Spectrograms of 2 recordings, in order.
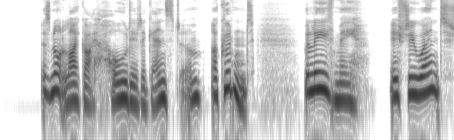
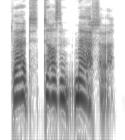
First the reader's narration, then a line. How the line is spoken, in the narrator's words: The Emperor said sharply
